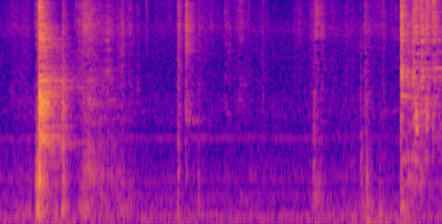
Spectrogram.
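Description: A welded steel-tube window frame clanking and scraping against a steel-topped workbench as it is handled: a loud ringing clank about half a second in, a few lighter knocks, then a burst of clattering near the end.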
